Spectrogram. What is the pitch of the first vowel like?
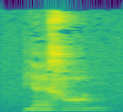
rising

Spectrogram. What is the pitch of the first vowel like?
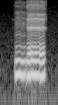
high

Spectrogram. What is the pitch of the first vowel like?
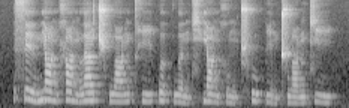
falling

